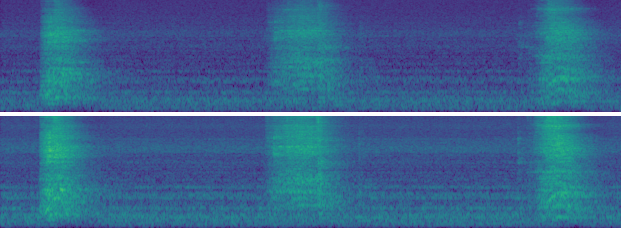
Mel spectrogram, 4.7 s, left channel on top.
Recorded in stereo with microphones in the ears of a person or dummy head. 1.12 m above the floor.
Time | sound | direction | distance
0.3 | keys jangling | 80° right | 2.5 m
